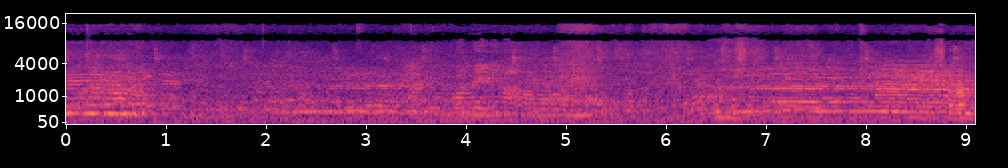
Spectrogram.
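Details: Cattle frightened while unloading from a truck on a Saturday moo repeatedly, drawn-out tonal bellows rising and falling, one after another, over crowd chatter and general commotion.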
